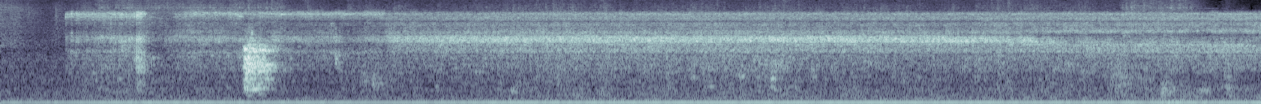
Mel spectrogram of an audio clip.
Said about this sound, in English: Let me just rinse my hands real quick.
